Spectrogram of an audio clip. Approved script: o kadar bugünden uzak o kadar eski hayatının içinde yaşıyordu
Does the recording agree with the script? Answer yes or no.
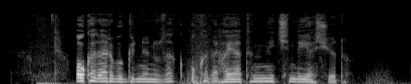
no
